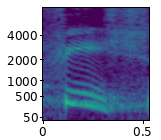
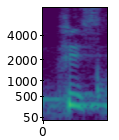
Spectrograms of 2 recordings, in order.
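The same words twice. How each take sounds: First: The vowel is drawn out long. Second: The vowel is clipped short. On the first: The speaker calls it wrong. "अगर कोई long sound होता तो हम क्या बोलते हैं" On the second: The speaker calls it right. "इसको हम शॉर्ट वाउल साउंड में गिनते हैं तो इसको हम बोलेंगे फिश"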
